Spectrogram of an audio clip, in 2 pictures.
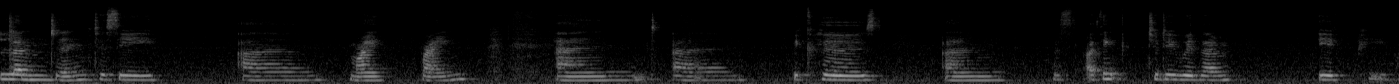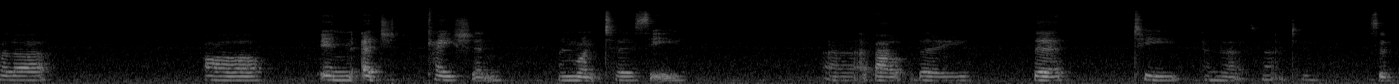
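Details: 22-year-old woman with expressive aphasia after a stroke at school at age 18, recorded four years post-stroke; her speech has improved, but reading, writing and numbers remain difficult.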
